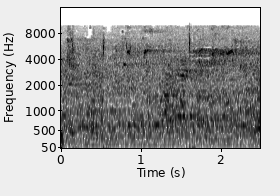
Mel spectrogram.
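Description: Steady crowd noise in a basketball arena, with a basketball bouncing on the court.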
